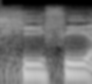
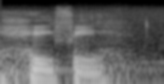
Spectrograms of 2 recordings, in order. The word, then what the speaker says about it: Heafy: Because I thought I had it right, and then I've seen that you pronounce it differently. Everyone always says Heafy. I never correct them. It's actually Heafy.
